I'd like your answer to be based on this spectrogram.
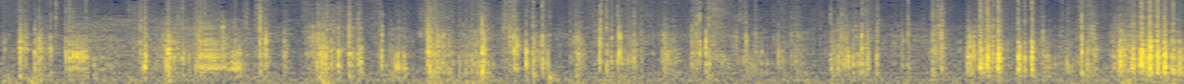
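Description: Fingertips and short nails grip and rub across the printed back of a flat cardboard colored pencil box, which is then held upright. The result is a dense run of dry crinkling, scratchy rubs and short squeaky grips with bright bursts. The sound has almost no low end and no ringing after each touch.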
